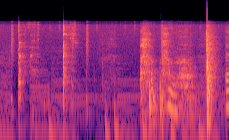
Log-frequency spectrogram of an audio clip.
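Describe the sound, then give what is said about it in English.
Onions dropped into a hot pan while cooking greens and eggs: a few knocks and utensil clatter, then a burst of frying sizzle around the middle, with a voice heard underneath. “So I'm dropping in the onions in the pan.”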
